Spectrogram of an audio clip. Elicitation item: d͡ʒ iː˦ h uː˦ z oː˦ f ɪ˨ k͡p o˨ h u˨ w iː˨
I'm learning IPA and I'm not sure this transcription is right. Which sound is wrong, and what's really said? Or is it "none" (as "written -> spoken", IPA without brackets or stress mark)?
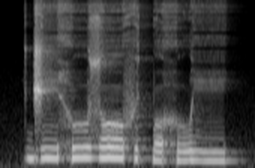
none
